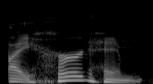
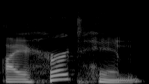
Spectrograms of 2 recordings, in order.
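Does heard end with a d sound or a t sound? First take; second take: d sound; t sound. First: The final sound of heard is a voiced d. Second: The final sound of heard is a voiceless t. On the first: The speaker heard him. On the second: The speaker hurt him.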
